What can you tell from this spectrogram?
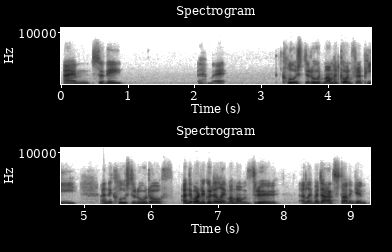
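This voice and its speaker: A woman's voice: fairly low pitch, steady tone, moderate pace, pauses often, no room sound, muffled recording. A woman with a Scottish accent, a guest photographer, telling family stories in a chatty way with frequent ums and restarts. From Scotland. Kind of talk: casual conversational interview. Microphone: video call.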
